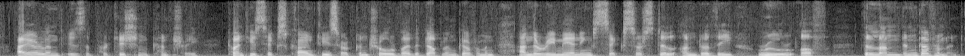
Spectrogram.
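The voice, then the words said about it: Irish accent. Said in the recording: “As you can tell, by my accent, does it sound as if I'm English or British, eh? ... I'm an Irish guy”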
